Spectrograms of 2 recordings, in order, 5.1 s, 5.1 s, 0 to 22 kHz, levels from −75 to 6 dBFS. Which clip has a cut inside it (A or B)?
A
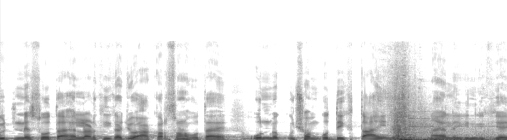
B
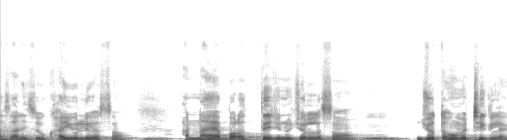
A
